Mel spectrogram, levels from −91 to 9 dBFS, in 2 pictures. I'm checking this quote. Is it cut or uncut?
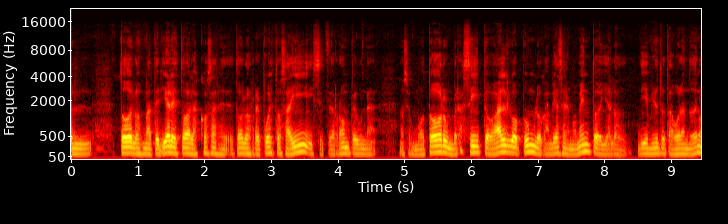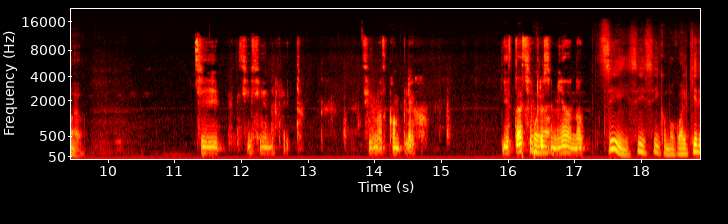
cut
